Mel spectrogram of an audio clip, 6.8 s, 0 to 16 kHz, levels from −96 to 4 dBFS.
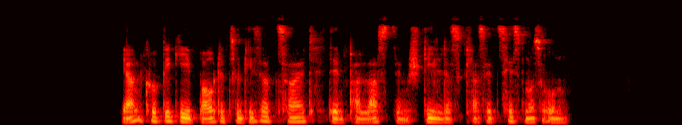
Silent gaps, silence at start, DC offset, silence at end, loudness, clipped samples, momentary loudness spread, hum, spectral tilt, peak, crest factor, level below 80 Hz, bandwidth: none; 1.2 s; under 0.1%; 1.15 s; -41 LUFS; under 0.1%; 7 LU; none; -5.5 dB/octave; -22 dBFS; 20 dB; -72 dBFS; 9.4 kHz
